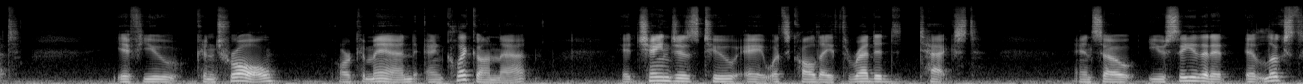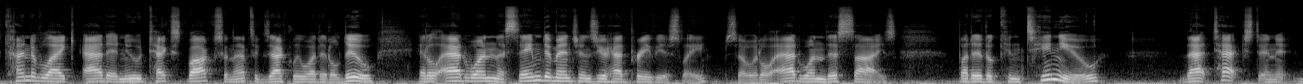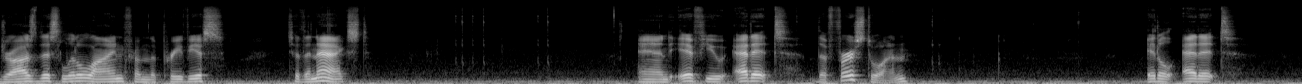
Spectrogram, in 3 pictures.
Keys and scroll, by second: 36.2 super+x.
